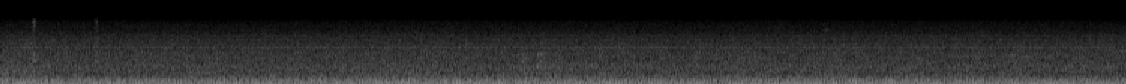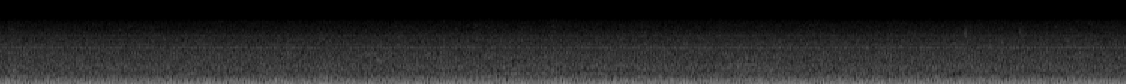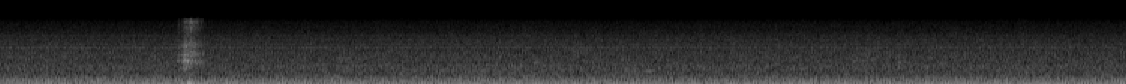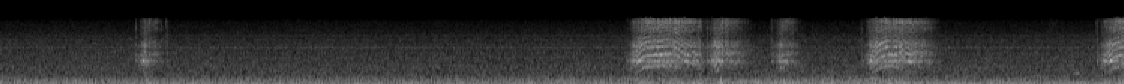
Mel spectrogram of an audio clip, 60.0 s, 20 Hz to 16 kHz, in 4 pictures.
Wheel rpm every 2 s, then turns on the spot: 0, 0, 0, 0, 0, 0, 0, 0, 0, 0, 0, 0, 0, 0, 0, 0, 10, 0, 0, 0, 0, 0, 0, 0, 0, 0, 20, 40, 30, 10.
none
